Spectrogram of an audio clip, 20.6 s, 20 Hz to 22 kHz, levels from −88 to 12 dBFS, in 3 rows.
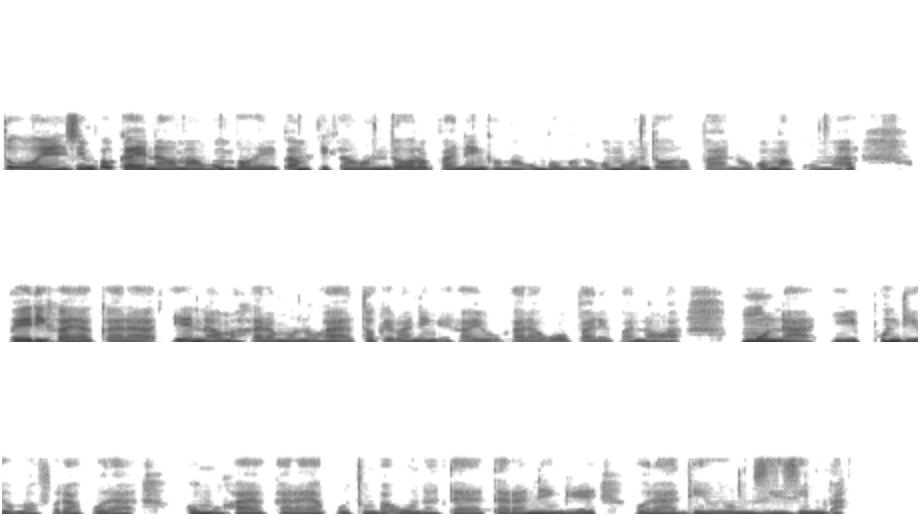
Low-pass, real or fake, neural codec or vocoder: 7.2 kHz; real; none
